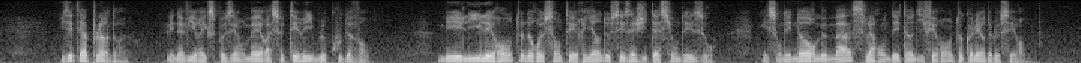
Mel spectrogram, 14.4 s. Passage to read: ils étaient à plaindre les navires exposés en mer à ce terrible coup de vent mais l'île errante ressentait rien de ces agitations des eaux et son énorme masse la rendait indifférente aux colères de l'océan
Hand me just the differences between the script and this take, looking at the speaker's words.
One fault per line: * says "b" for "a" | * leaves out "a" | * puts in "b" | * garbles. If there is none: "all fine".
* puts in "ne"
